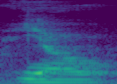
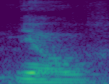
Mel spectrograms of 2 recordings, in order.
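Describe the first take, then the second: The two takes are said the same way.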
